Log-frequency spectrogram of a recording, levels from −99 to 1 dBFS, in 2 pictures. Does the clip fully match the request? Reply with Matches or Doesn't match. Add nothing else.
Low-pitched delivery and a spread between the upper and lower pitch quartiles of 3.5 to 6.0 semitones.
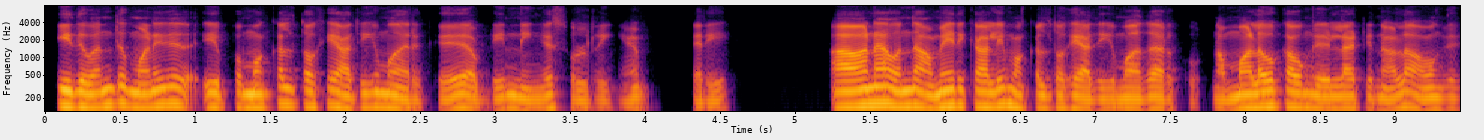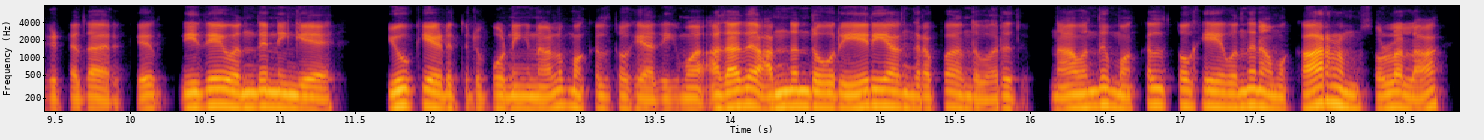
Matches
